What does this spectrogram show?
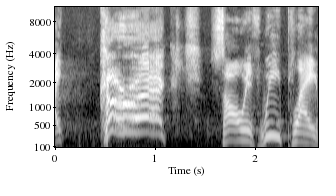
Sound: shouting

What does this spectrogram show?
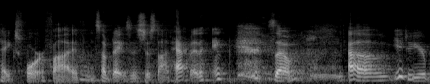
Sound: laughs

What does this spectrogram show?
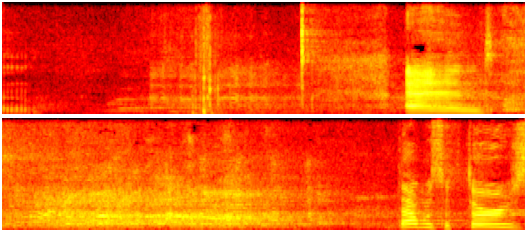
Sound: audience laughs

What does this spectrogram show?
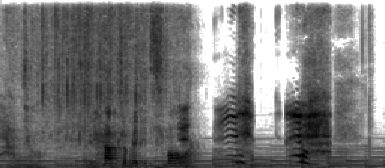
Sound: struggling

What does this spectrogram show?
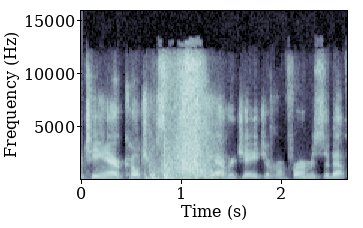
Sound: rasping interference drowns out speaker

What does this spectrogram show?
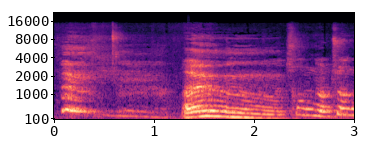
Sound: sigh

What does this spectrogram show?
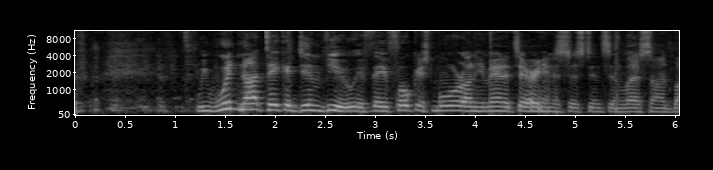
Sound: laughter

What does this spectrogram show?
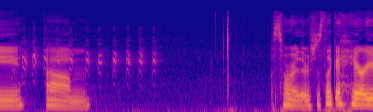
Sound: bird noises

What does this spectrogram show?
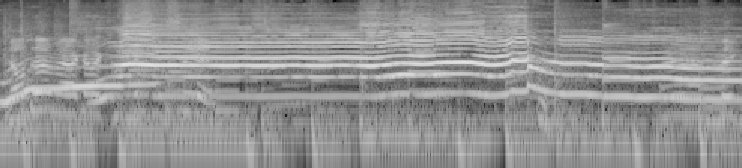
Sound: child screaming

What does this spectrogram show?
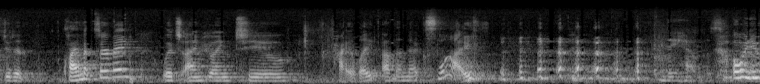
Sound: laughs

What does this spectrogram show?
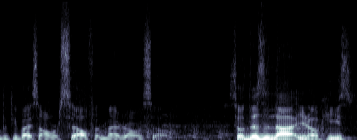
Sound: audience laughing

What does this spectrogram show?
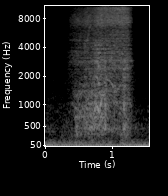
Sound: breathing in

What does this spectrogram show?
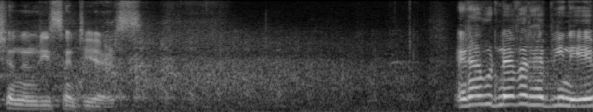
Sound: all laugh

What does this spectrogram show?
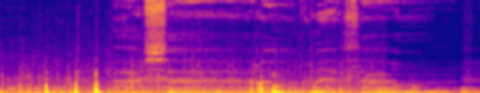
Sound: laughs

